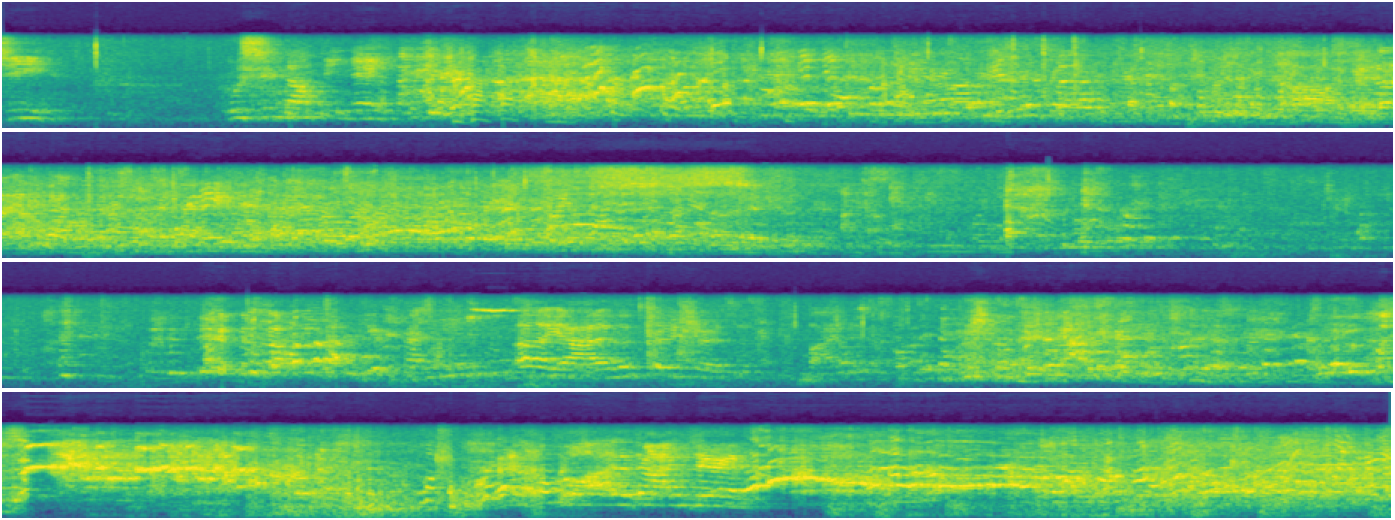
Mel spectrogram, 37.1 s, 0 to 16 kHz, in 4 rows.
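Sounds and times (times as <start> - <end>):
crowd chatter: 2.8 - 37.0
crowd screaming and cheering: 27.8 - 29.9, 32.8 - 37.0.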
